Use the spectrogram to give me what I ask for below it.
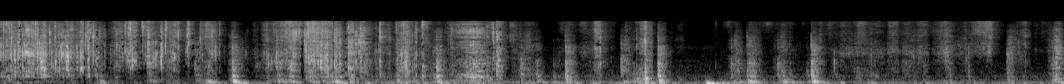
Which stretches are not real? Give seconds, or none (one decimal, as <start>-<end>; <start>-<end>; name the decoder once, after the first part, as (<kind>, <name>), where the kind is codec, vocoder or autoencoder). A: none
